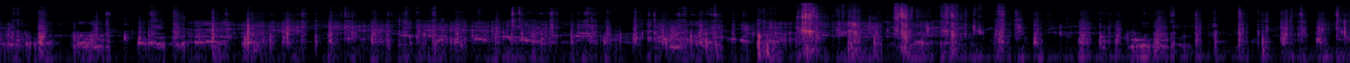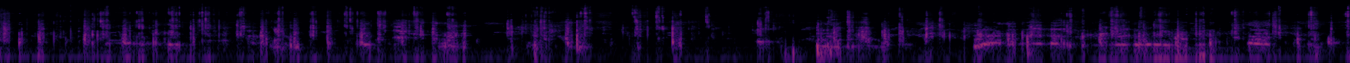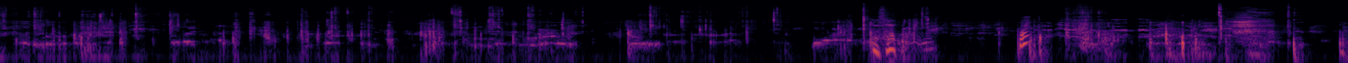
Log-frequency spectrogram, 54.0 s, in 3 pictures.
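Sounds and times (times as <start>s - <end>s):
person crunching and chewing: 0.0s - 48.6s, 49.8s - 53.9s.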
